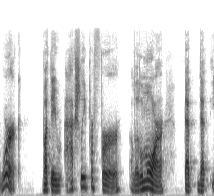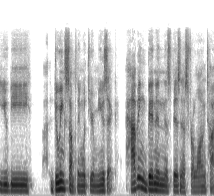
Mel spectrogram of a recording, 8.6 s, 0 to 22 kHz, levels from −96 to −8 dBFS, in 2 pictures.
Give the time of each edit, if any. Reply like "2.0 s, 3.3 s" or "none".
6.6 s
